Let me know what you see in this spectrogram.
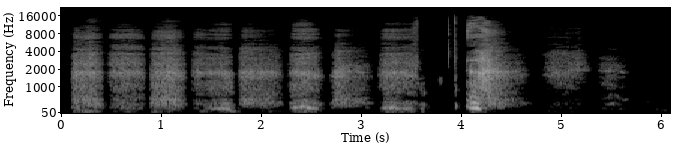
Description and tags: Tired breathing sound was used for my video: Curly Reads: The Eighth Floor.
Recored with a Iphone SE and edited in Audacity
2018, air-breathing, breath, breathing, callum, callum-hayler-magenis, callumhaylermagenis, curly-one, curlyone, gasp, gasping, heavy-breath, heavy-breathing, male-breath, male-breathing, male-gasping, male-heavy-breath, male-heavy-breathing, male-tired, male-voice, male-voice-tired, tired, tired-breath, tired-breathing, voice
